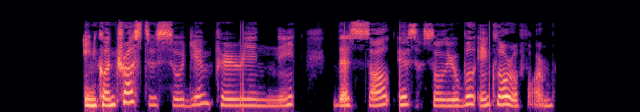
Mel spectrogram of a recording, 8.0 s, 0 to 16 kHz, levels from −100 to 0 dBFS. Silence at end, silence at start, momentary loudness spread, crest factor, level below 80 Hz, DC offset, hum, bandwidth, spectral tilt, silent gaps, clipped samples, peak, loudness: 1.1 s; 1.05 s; 12 LU; 18 dB; -58 dBFS; under 0.1%; none; 8 kHz; -4 dB/octave; 3.77-3.81 s, 4.05-4.16 s; under 0.1%; -2 dBFS; -18 LUFS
